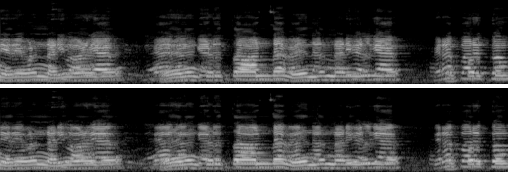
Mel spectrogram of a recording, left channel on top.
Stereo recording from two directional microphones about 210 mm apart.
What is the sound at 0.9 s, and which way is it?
A man's voice, 15° left (ahead or behind).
